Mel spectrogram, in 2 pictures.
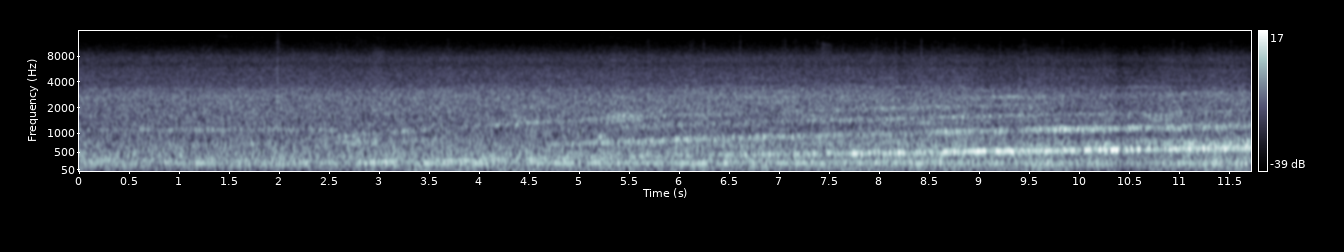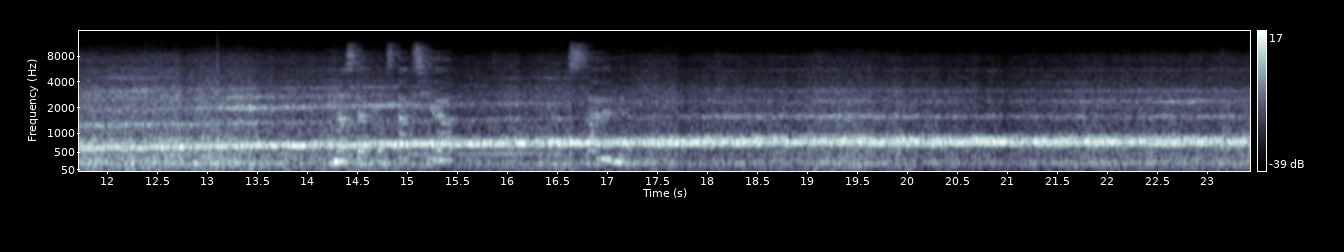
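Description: A metro train's electric motors whine, rising in pitch as the train speeds up.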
